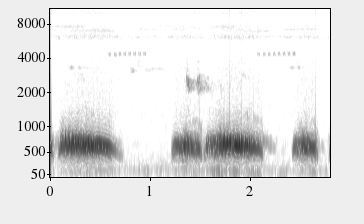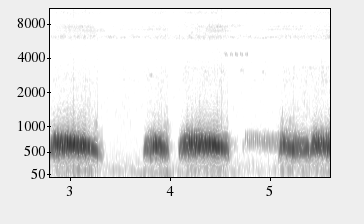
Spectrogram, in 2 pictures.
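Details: Spotted dove cooing in soft, hollow, falling notes, delivered in clusters of two or three with roughly one-second gaps, a faint high twitter heard once.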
